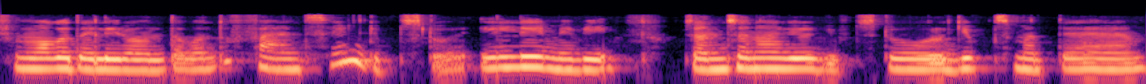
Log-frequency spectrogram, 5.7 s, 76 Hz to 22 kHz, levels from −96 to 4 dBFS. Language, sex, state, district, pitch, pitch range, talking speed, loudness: Kannada, female, Karnataka, Shimoga, 220 Hz, 215-225 Hz, 145 wpm, -15 LUFS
